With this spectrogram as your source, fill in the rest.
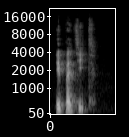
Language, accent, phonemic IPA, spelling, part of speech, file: French, France, /e.pa.tit/, hépatite, noun, LL-Q150 (fra)-hépatite.wav
- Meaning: hepatitis (inflammation of the liver)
